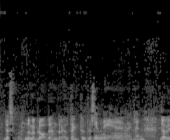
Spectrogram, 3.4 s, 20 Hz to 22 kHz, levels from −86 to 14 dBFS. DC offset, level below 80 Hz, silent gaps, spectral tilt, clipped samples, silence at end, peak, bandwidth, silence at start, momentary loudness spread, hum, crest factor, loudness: under 0.1%; -66 dBFS; none; -3 dB/octave; under 0.1%; 0 s; -6 dBFS; over 20 kHz; 0 s; 6 LU; none; 22 dB; -26 LUFS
